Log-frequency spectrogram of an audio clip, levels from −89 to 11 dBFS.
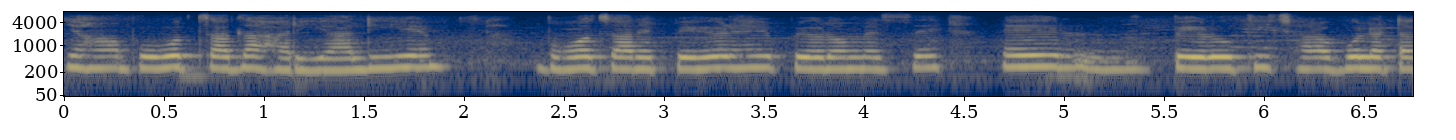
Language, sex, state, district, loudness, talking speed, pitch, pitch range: Hindi, female, Jharkhand, Jamtara, -23 LUFS, 140 wpm, 255 Hz, 245-270 Hz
